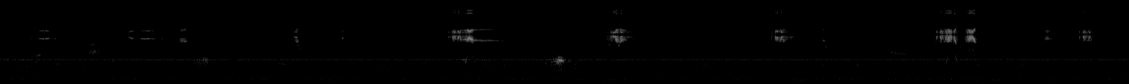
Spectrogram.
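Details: Bald eagles, both adults at the Decorah North nest around midday on 28 February 2016, on a nest camera; scattered thin high chirps building into clustered squeaky bursts, some doubled, over a constant hum.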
